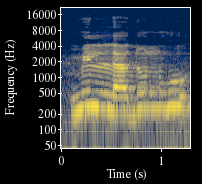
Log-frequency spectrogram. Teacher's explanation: ادغام بلا غنہ کر کے پڑھیں گے، یعنی کہ بغیر غنہ کے ادغام کریں گے۔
